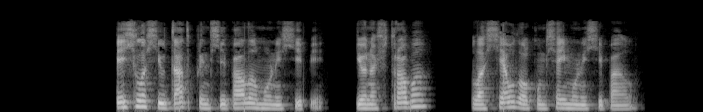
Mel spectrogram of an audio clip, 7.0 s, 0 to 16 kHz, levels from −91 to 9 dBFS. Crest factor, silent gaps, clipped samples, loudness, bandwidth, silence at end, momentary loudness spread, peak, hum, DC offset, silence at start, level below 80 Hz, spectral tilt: 20 dB; 3.31-3.57 s, 4.37-4.72 s; under 0.1%; -20 LUFS; 8.2 kHz; 0.65 s; 9 LU; -2 dBFS; none; under 0.1%; 1.2 s; -56 dBFS; -5.5 dB/octave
